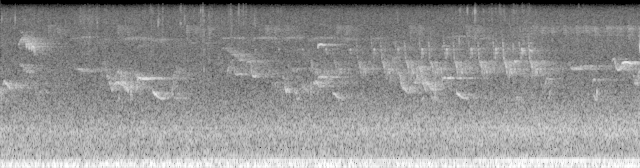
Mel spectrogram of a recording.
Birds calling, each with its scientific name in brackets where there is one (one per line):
Ovenbird (Seiurus aurocapilla)
Gray Catbird (Dumetella carolinensis)
Red-eyed Vireo (Vireo olivaceus)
